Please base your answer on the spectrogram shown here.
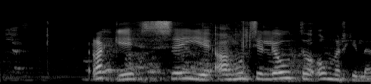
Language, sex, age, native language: Icelandic, male, 11, Icelandic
